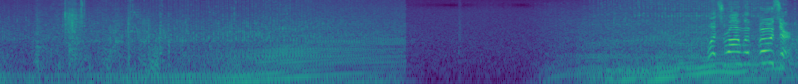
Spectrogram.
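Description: A motorcycle engine rumbles and revs.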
